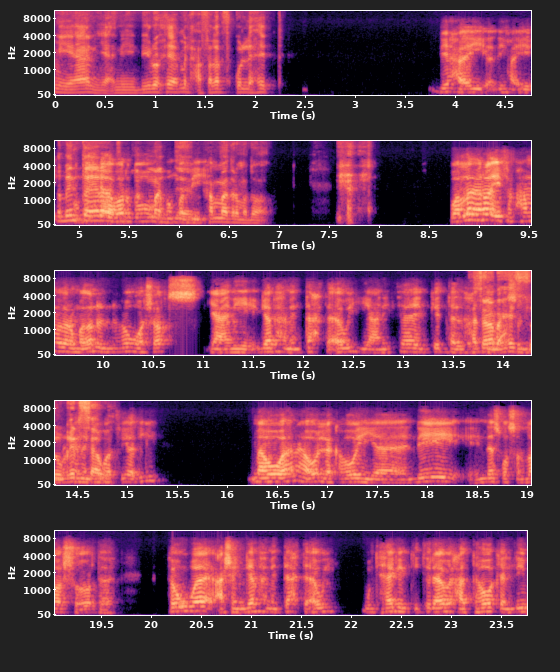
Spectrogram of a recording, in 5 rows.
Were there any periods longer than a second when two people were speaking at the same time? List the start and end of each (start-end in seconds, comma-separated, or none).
4.8-6.4, 13.6-15.0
